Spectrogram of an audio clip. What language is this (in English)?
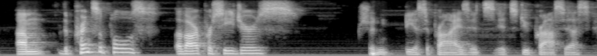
English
